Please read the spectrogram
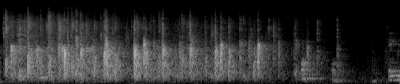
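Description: Audience applauding, many hands clapping together, then dying away about three seconds in.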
